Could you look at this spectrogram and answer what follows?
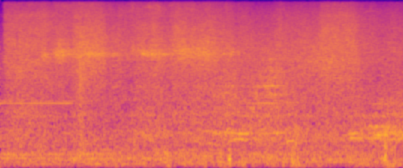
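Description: Steady machine-shop noise: a constant hiss over a low machinery hum, with a steady high tone that cuts off about a second in.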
